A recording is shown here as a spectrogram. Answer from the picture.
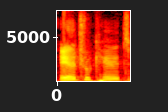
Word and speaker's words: educate: To educate because the stress is on E. That's the reason why I read educate, okay?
